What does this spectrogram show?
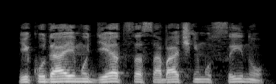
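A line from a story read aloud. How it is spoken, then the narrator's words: Growling. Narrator (Russian): рычал Мирон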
